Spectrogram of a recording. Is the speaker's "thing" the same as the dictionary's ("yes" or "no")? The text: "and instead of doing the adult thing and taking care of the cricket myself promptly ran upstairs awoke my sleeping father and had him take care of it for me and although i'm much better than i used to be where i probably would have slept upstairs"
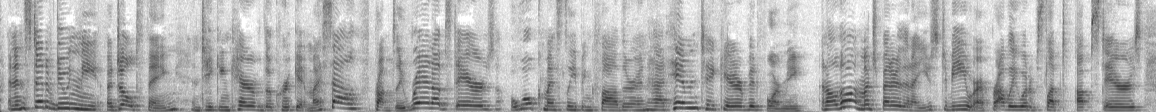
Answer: yes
